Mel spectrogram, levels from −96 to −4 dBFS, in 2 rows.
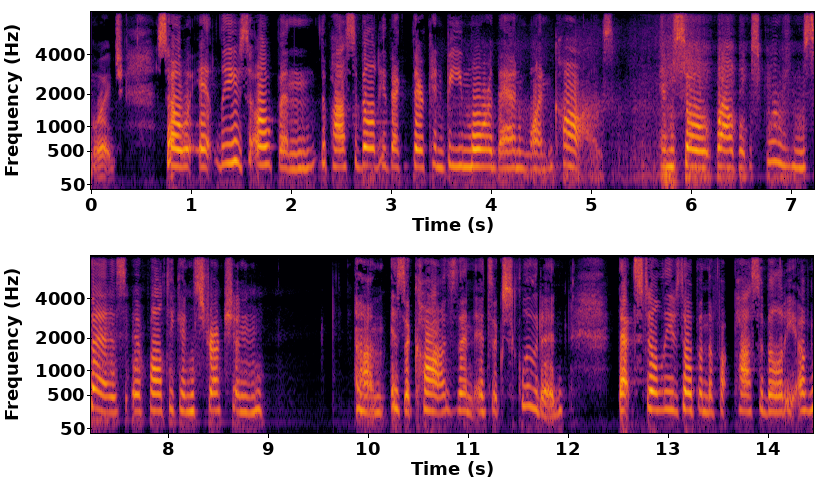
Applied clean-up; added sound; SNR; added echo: neural mask model RNNoise.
